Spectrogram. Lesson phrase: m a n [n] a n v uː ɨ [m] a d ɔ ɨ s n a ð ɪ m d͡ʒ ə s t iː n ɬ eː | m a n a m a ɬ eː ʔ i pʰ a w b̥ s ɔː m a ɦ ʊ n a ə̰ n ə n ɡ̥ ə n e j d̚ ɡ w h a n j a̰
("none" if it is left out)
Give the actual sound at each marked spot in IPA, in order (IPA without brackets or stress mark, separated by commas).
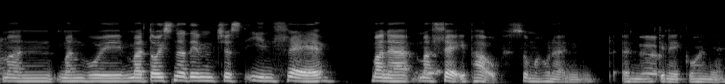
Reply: m, m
